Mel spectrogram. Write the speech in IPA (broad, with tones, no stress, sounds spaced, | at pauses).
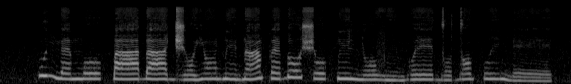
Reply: kʷ i˦ ŋ ɛ˨ m oː˧ k͡p aː˧ ɗ aː˧ d͡ʒ o˨ j ɔ̃˧ ɓ ĩ˨ ɗ ã˨˦ p ɛ˧ ɗ o˦ ʃ o˦ k͡p ĩ˦ ɲ o˧ v ĩ˨ ɡʷ eː˧ d o˨ d ɔ˧ kʷ iː˧ ŋ eː˨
